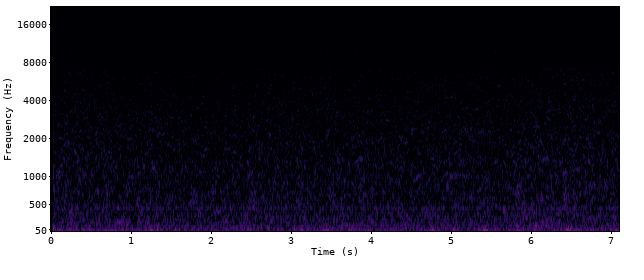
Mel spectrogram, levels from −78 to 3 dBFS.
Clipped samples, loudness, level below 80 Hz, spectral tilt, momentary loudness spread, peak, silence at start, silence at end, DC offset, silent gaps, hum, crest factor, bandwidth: under 0.1%; -55 LUFS; -62 dBFS; -2.5 dB/octave; 1 LU; -40 dBFS; 0 s; 0 s; under 0.1%; none; none; 16 dB; 16.5 kHz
